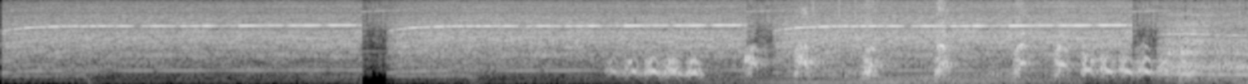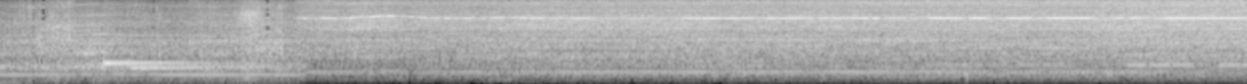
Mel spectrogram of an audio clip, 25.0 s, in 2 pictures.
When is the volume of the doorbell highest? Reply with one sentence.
The volume of the doorbell peaks at 14 seconds.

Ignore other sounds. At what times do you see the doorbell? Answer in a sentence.
The doorbell can be heard from 13.6 to 15.1 s.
